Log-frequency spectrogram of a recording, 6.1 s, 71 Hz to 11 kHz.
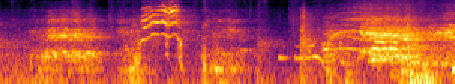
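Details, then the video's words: Friesian horse from a herd of 25 neighing: a short wavering high whinny, then a lower rising call and a longer harmonic neigh, with a person speaking in between. "Neighing horses. More than 100 times | April Fools' Day | Friesian Horses"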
